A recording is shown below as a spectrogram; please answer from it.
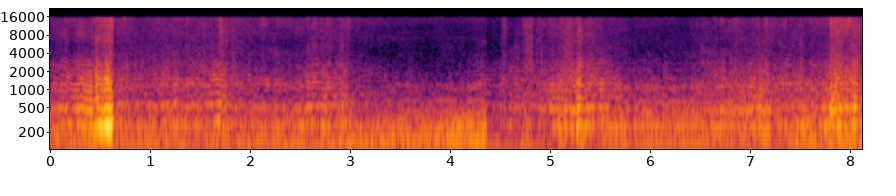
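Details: Flies pursued by a hornet; an even, low wingbeat drone runs through, broken by a loud snap early on and a brief dip midway before the humming returns.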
